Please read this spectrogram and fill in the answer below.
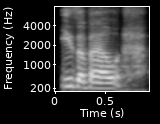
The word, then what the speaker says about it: Ysabel: And then there's my Instagram, which is India Isabel, but that's spelled I-N-D-I-A and then Y-S-A-B-E-L. It's Isabel, because everyone always gets really confused, and I think that's totally fair enough. It's just a weird spelling, so.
